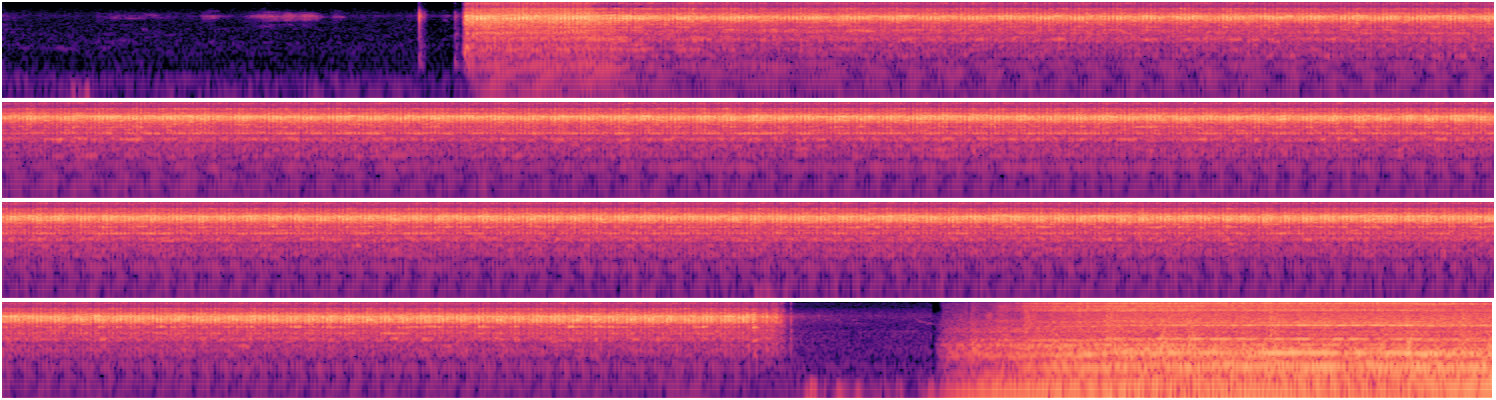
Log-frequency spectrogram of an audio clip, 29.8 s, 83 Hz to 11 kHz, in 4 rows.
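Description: CYCPLUS cordless electric tyre inflator pumping up a tyre, its small compressor running as a steady high-pitched buzz while the pressure rises from about 20 to 30 psi. It starts about two seconds in and cuts off a couple of seconds before the end.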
